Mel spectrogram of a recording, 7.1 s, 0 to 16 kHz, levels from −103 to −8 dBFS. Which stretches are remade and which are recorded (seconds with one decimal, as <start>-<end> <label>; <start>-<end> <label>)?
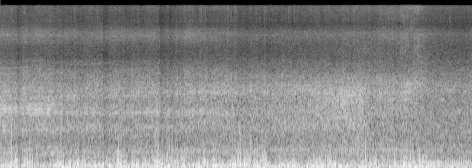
0.0-7.1 recorded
